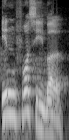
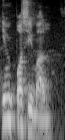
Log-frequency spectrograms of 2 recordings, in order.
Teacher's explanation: menjadi Impossible jadi rupanya bunyi P pada invosibel itu adalah mempengaruhi bunyi n yang dental nasal kemudian berubah menjadi Bunyi m yang sifatnya bilabial nasal jadi ciri-ciri bunyi p yang sifatnya bilabial itulah yang mempengaruhi bunyi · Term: asimilasi parsial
